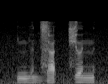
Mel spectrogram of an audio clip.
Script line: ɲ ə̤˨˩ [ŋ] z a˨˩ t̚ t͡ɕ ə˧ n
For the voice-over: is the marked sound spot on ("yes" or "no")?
no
